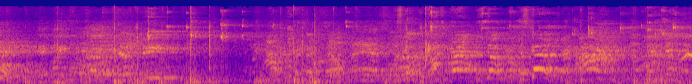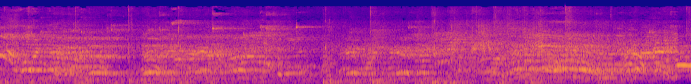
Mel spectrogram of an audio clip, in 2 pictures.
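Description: Basketball game sounds in a large gymnasium: voices of spectators and players calling out throughout, over a basketball bouncing on the hardwood court.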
